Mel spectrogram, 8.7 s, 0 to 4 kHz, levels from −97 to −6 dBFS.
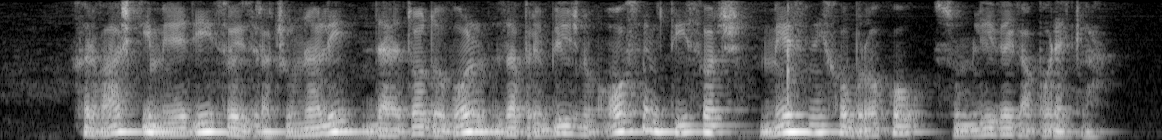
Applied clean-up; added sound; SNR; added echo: none; none; none; none.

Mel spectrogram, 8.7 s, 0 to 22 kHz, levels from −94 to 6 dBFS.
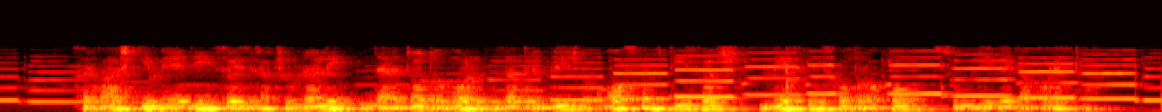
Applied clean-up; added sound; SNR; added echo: none; Wind instrument, woodwind instrument; 14 dB; reverberation time 0.6 s.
